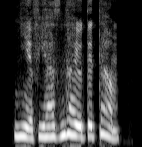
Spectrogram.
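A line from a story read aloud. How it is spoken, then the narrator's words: Excited interruption. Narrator (Russian): перебила Лиля взволнованно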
